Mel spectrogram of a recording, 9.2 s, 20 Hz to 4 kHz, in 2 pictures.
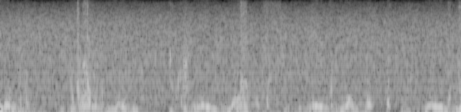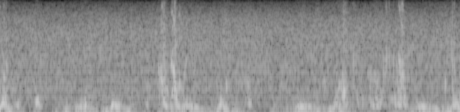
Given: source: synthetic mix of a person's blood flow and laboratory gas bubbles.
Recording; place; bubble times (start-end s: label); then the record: Doppler ultrasound of blood flow; precordium
0.16-0.32 s: bubbles
0.67-1.05 s: bubbles
1.67-1.93 s: bubbles
2.34-2.81 s: bubbles
3.28-3.36 s: bubbles
3.58-3.75 s: bubbles
3.84-3.93 s: bubbles
4.46-4.53 s: bubbles
4.56-4.83 s: bubbles
4.94-5.05 s: bubbles
5.42-5.54 s: bubbles
6.05-6.11 s: bubbles
6.16-6.50 s: bubbles
6.84-6.92 s: bubbles
7.04-7.14 s: bubbles
7.82-7.88 s: bubbles
7.94-8.72 s: bubbles
9.03-9.22 s: bubbles
From the record:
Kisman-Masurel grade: 233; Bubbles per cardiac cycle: several, 3 to 8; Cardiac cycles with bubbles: 50 to 99%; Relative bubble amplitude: loud (0.450 to 0.775); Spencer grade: 3 (all of the cardiac periods contain showers or single bubble signals, but not dominating or overriding the cardiac motion signals); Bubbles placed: only in the low amplitude regions of the cardiac cycle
